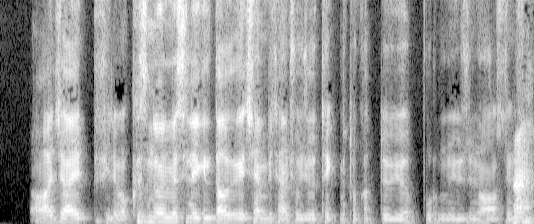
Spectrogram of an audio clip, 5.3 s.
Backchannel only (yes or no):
no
